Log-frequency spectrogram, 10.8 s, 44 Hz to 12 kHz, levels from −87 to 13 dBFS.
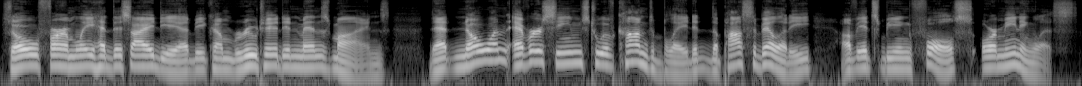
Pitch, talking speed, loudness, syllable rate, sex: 150 Hz, 145 wpm, -18 LUFS, 4.3 syllables/s, male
